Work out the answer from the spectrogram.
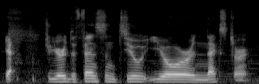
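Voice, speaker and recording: A man running a tabletop game as game master, explaining rules casually with halting restarts. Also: mid-range voice, fairly even intonation, faint music behind.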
